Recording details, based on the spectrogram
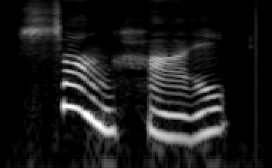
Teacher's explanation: They're fourth, falling, and third, fall and rise.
